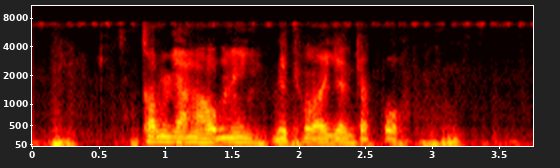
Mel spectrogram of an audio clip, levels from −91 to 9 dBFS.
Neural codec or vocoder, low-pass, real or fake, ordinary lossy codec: codec, 16 kHz, 2 kbps, FreqCodec, smaller model; 7.2 kHz; fake; MP3, 64 kbps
